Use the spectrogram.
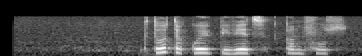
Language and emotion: Russian, neutral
